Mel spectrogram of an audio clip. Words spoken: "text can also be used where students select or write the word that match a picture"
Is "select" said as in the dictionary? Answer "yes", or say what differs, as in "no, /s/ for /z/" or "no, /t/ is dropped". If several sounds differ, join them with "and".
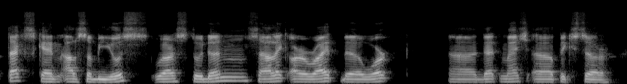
no, /t/ is dropped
